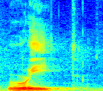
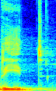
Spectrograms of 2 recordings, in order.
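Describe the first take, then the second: First: The r is said with slightly rounded lips. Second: The r is a tapped, Arabic-style r. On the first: The speaker calls it right. "لازم تقولها ريد" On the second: The speaker calls it wrong. "ما تقولش عليها طبعا ريد"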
